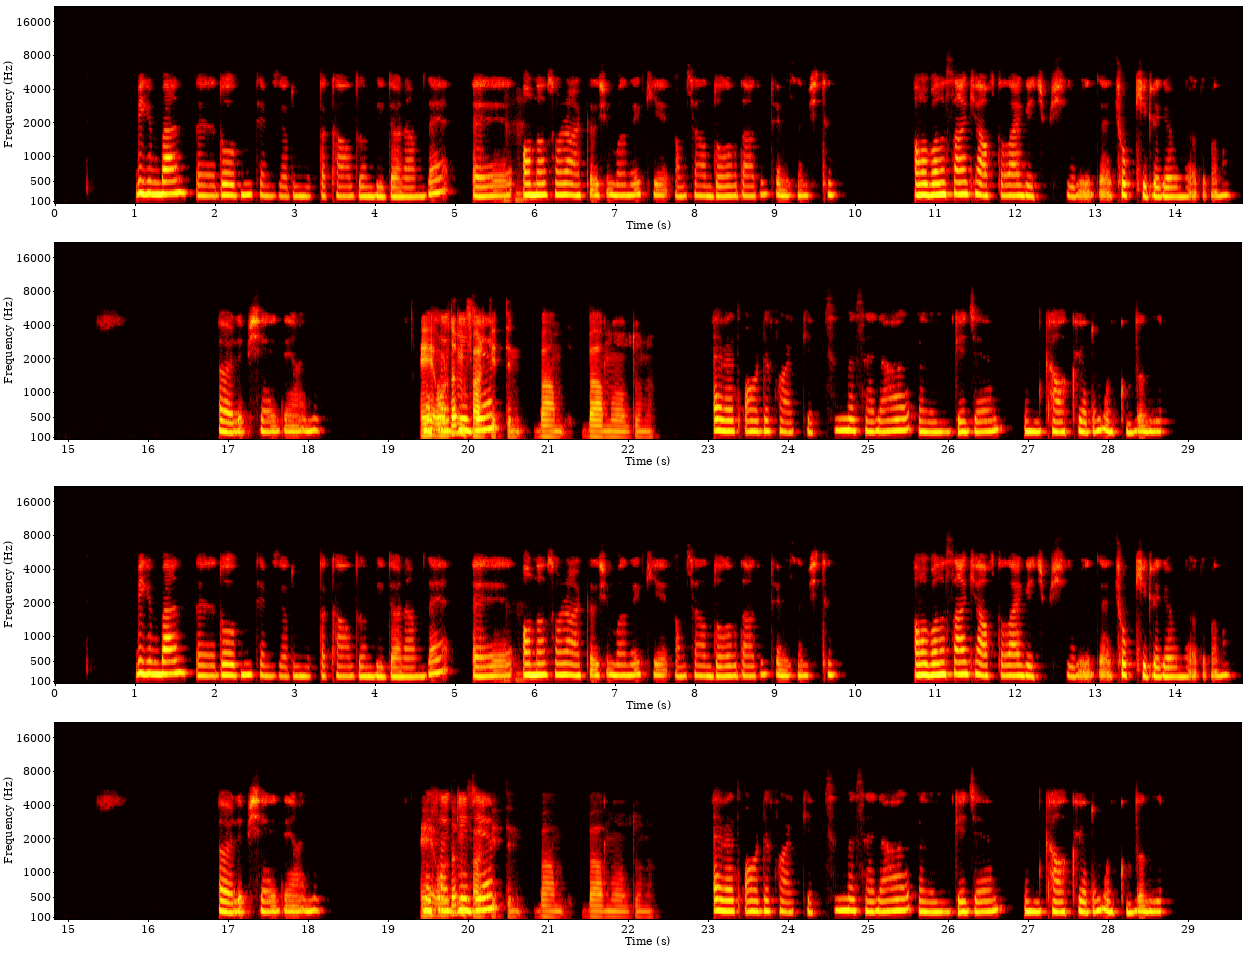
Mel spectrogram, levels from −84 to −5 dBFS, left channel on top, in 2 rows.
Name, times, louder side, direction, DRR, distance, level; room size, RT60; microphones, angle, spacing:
voice 1, 1.0-4.9 5.2-9.8 10.7-14.7 15.4-15.6 16.9-18.2 19.4-20.4 23.1-26.7 27.0-28.7, equal, 5° right, 0.3 m, -29 dB
voice 2, 19.4-22.3, left 6 dB, 85° left, 0.6 m, -32 dB
8.9 x 6.6 x 3.5 m
head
